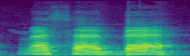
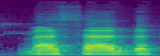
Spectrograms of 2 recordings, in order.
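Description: First: The word ends in a full e vowel. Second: The word ends in a strong bounced d. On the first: The speaker calls it wrong. "şekline benzetmeden" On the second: The speaker calls it right. "dilimi sadece dal harfinden geri çekiyorum ve kuvvetli bir sesin çıkmasını sağlıyorum"

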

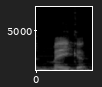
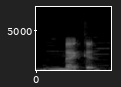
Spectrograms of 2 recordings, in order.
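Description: First: The first vowel sounds like 'ay' in 'may'. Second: The first vowel sounds like 'eh' in 'meg'. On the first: The speaker calls it right. "他这里的发音就真的是Megan" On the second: The speaker calls it wrong. "而不是Megan 这样子"

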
